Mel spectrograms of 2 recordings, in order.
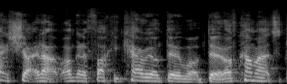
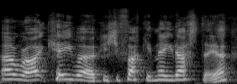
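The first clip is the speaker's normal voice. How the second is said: sarcastic mock; 8 semitones higher than usual. Bin man mocking the council calling them key workers, sarcastic. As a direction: drag it out like a smug sneer.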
